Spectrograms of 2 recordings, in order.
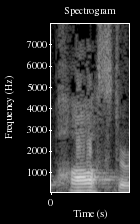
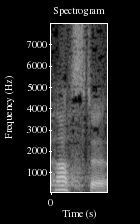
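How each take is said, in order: First: The first vowel is a long southern A. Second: The first vowel is a short northern A. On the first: "as you might say down here" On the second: "sorry about the short A's there, as I'm from Yorkshire originally"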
